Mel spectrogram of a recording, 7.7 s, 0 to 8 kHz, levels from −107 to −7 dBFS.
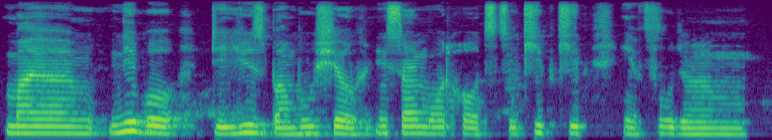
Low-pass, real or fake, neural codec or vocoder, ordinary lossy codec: none; real; none; none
